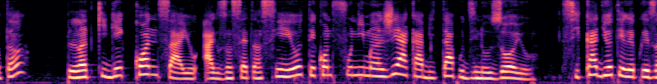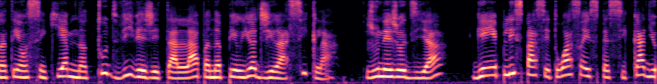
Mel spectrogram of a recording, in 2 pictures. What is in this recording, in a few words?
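Haitian Creole, General; GoLocalise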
